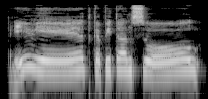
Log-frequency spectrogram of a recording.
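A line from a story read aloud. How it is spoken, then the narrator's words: Sing-song greeting. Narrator (Russian): нараспев произнес Хендер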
